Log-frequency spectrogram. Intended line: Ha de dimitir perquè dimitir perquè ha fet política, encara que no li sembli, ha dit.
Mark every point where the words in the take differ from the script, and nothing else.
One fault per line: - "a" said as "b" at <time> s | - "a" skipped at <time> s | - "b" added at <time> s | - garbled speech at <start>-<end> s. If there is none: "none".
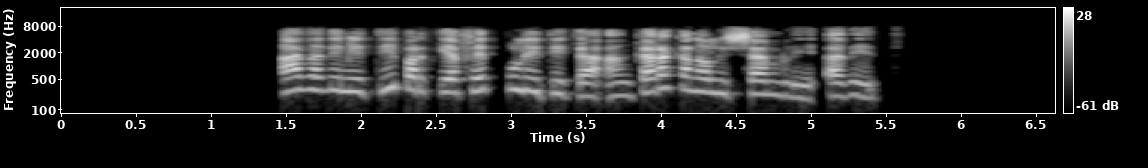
- "dimitir perquè" skipped at 2.6 s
